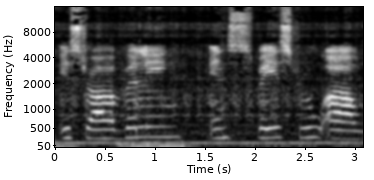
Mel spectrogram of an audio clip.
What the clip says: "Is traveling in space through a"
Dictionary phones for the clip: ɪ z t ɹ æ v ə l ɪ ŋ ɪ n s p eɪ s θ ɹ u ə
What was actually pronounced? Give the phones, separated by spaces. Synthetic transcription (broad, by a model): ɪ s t ɹ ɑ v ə l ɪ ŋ ɪ n s p eɪ s t ɹ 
